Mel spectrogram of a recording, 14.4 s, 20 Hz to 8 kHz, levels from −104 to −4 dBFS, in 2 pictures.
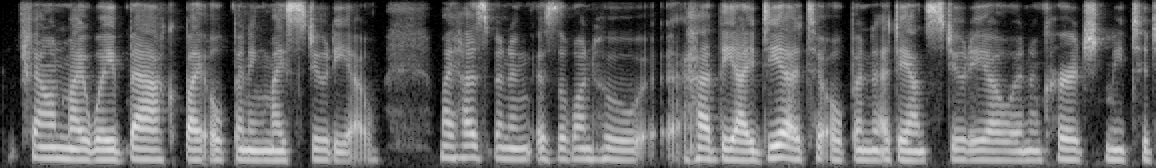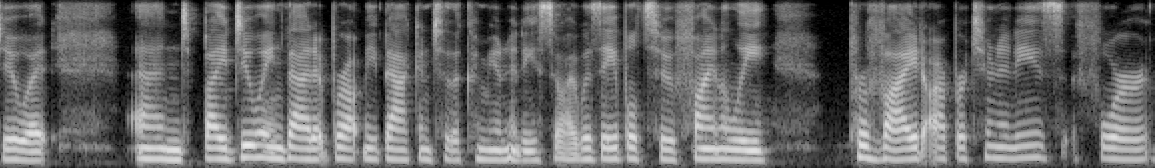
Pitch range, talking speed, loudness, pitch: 175-195 Hz, 200 wpm, -23 LUFS, 185 Hz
